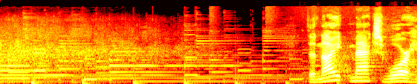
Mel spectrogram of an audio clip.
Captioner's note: applause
